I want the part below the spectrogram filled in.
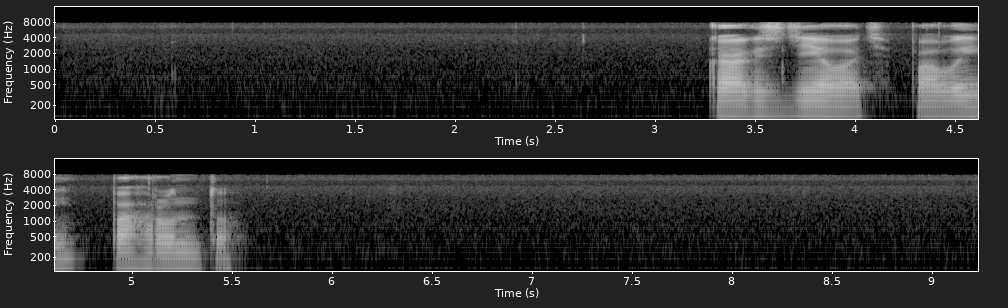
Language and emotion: Russian, neutral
